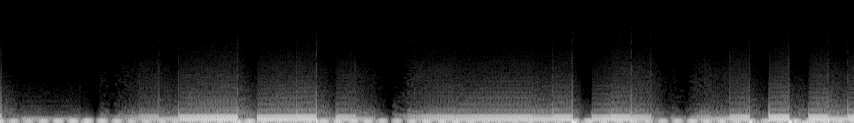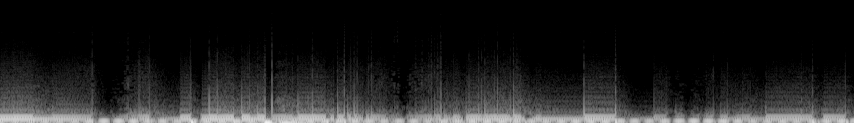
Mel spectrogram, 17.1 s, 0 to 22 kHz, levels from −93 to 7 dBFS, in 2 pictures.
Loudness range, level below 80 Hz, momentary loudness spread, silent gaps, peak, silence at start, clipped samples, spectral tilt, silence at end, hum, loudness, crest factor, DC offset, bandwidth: 4 LU; -22 dBFS; 10 LU; none; -4 dBFS; 0 s; under 0.1%; -13.5 dB/octave; 0 s; none; -23 LUFS; 14 dB; under 0.1%; 1.2 kHz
